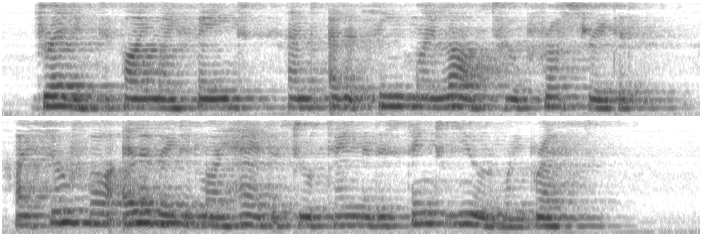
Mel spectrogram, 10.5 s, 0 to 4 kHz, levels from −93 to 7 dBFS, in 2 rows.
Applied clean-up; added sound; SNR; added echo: none; none; none; reverberation time 1.0 s.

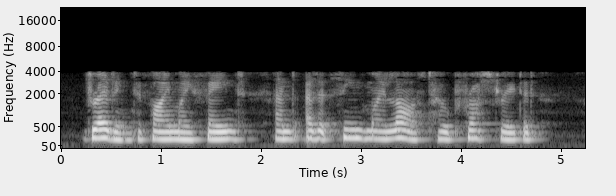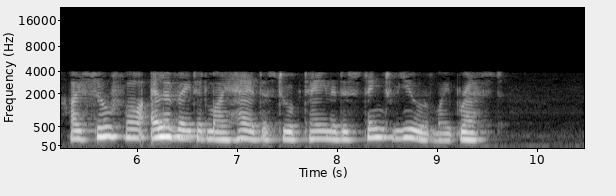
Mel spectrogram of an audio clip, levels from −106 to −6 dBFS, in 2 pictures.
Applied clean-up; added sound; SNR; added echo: none; none; none; none.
